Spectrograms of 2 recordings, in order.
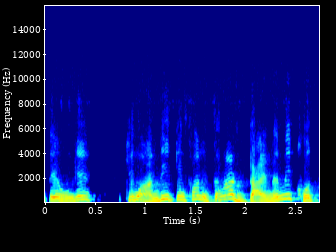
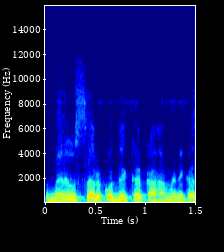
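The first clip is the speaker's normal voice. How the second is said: ordinary delivery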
